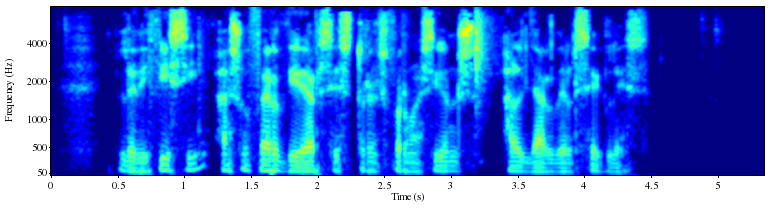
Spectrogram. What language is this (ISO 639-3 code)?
cat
